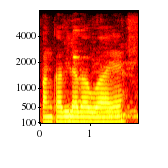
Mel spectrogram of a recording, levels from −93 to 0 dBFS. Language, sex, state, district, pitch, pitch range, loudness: Hindi, male, Uttar Pradesh, Shamli, 130 Hz, 125-130 Hz, -15 LUFS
